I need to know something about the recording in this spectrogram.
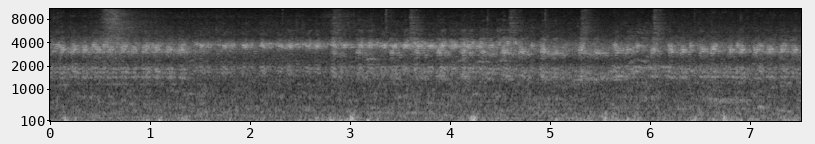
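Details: Frog night chorus, described as beautiful: a dense mass of steady, overlapping trilling croaks pulsing together without pause.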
